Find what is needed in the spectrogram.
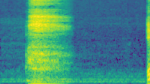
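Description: A single audible breath close to the microphone, about half a second long, a little way in, between stretches of talk.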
